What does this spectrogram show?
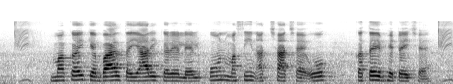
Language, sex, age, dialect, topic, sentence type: Maithili, female, 31-35, Bajjika, agriculture, question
